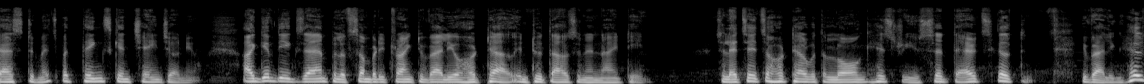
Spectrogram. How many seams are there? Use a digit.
0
